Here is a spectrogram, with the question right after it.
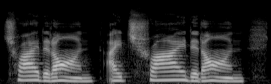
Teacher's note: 입술 쭉 내밀고 tried it on 하면서 d나 t가 지금 모음 사이에 계속 끼어 있기 때문에 굴러가는 소리를 냅니다.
